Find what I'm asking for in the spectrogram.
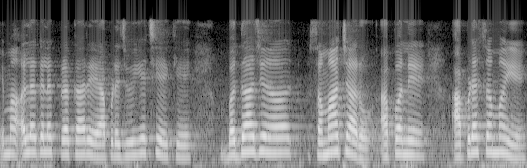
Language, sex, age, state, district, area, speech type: Gujarati, female, 30-45, Gujarat, Rajkot, urban, spontaneous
